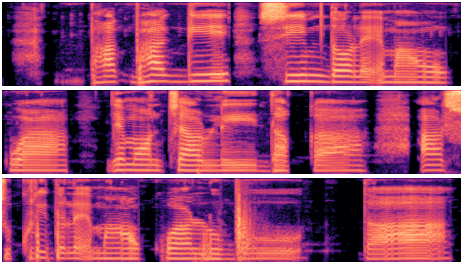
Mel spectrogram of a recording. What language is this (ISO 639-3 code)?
sat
